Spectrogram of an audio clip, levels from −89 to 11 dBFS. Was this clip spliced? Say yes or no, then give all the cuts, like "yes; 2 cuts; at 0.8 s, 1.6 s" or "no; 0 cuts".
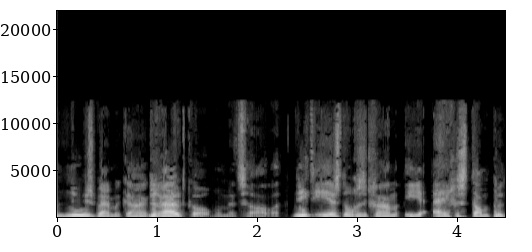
yes; 3 cuts; at 0.9 s, 2.3 s, 3.1 s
